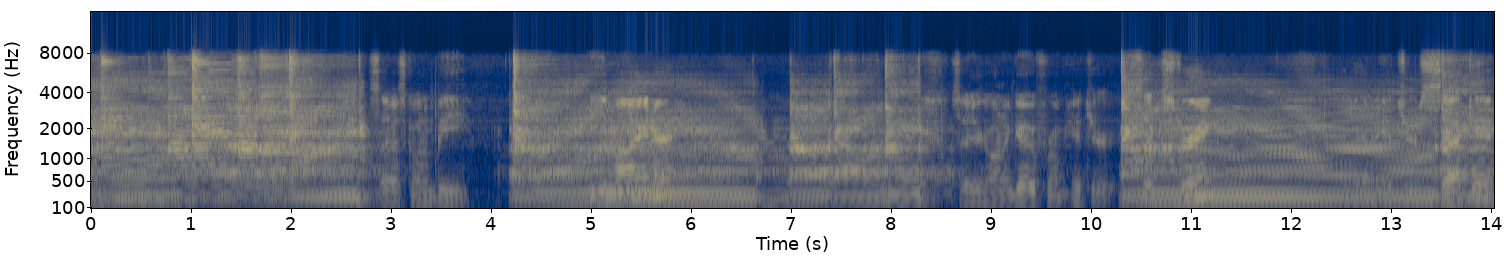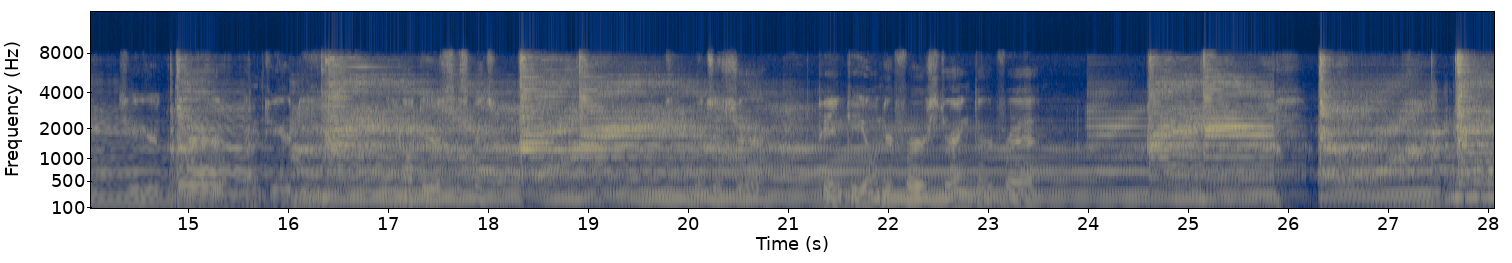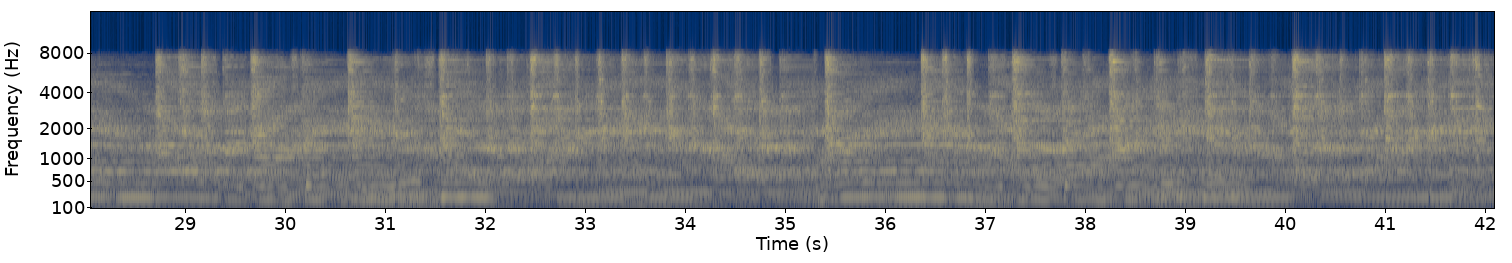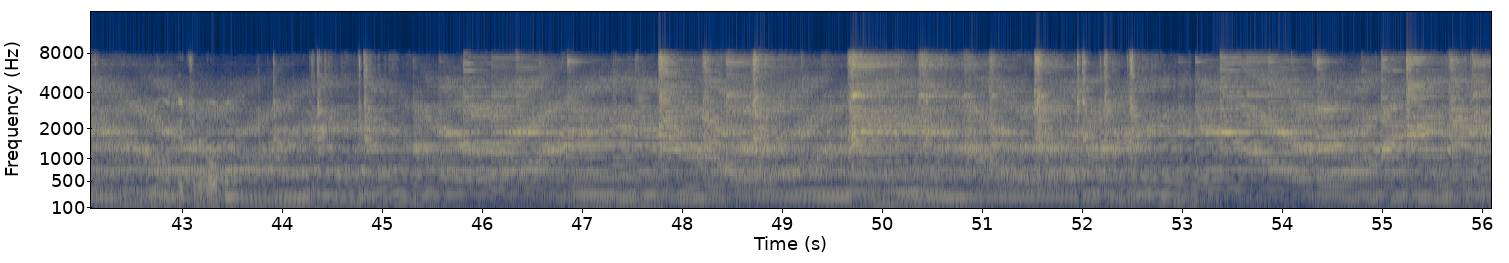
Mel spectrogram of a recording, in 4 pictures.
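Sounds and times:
electric guitar playing rock chords: 0.0 - 9.2, 10.2 - 56.0.

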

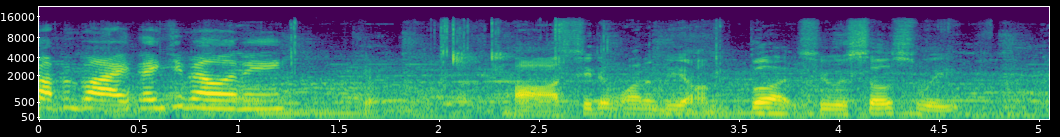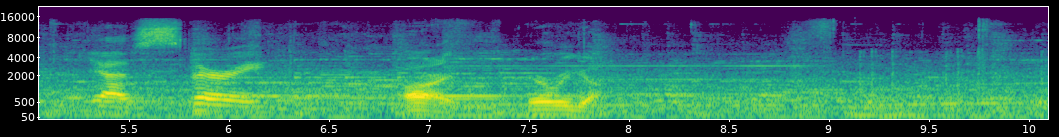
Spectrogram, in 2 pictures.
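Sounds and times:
casino music: 0.5 - 10.0.

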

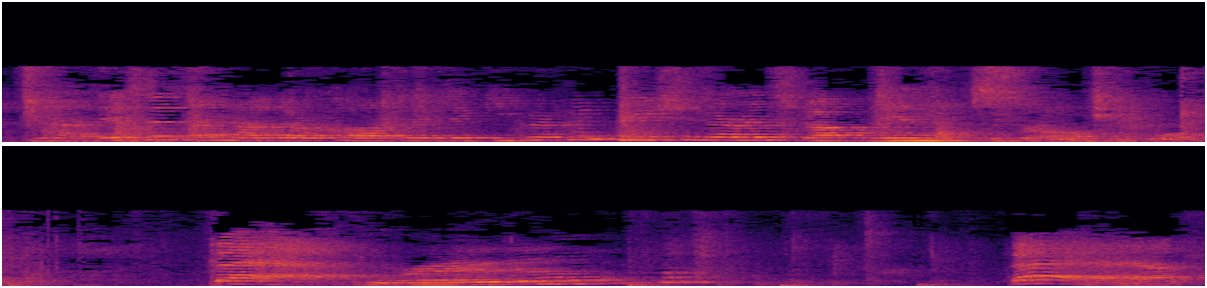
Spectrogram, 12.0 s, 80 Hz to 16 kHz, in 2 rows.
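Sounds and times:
young child singing: 0.0 - 5.9, 7.1 - 7.9, 11.1 - 12.0.

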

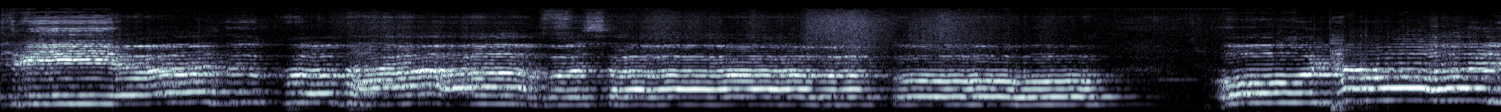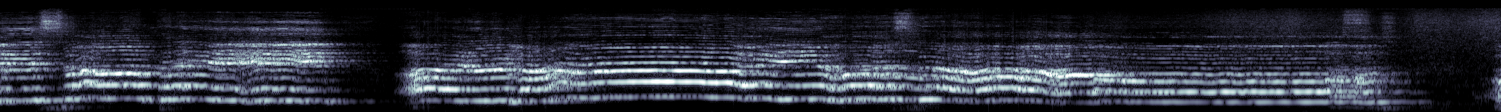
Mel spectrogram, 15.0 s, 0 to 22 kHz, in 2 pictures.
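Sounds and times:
woman singing unaccompanied: 0.0 - 15.0
short breaths: 5.6 - 6.1, 14.6 - 15.0.

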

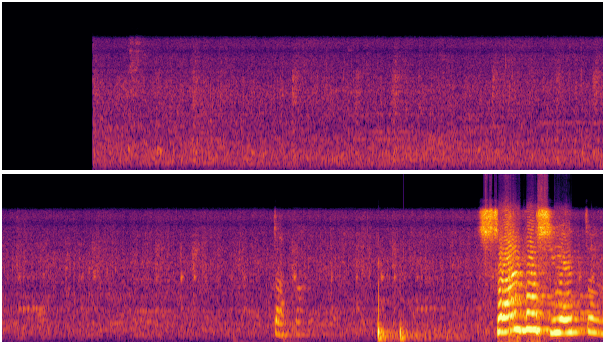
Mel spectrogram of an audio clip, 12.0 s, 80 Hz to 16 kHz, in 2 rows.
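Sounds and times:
open-air ambience hiss: 0.9 - 12.0.

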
